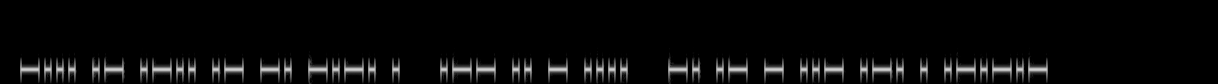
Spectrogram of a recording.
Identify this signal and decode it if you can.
Morse code, heard as a keyed tone, about 20 wpm, 700 Hz. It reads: BALANCE WITH NATURE.
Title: Sentences from Top 1000 Words - Review Part 6 - 20wpm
